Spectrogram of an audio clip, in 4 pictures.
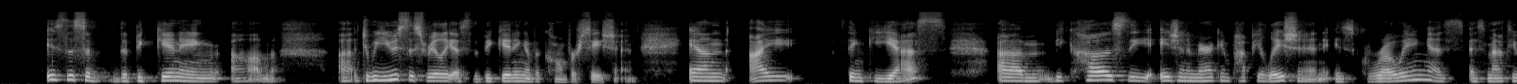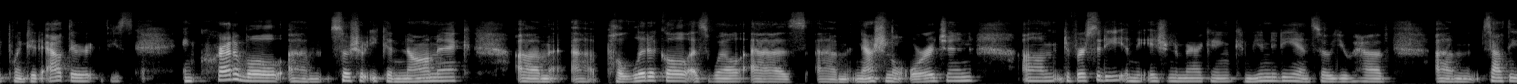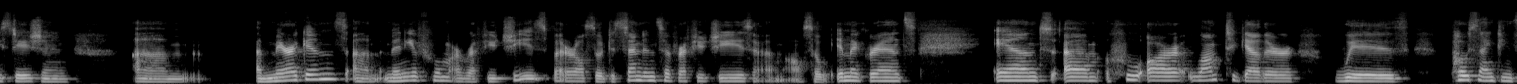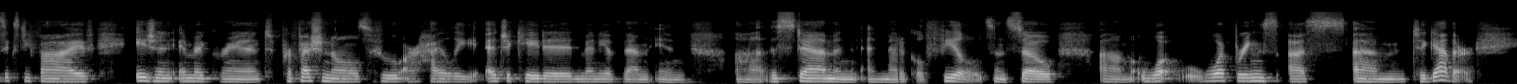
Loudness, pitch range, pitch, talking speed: -24 LUFS, 135-170 Hz, 150 Hz, 115 wpm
